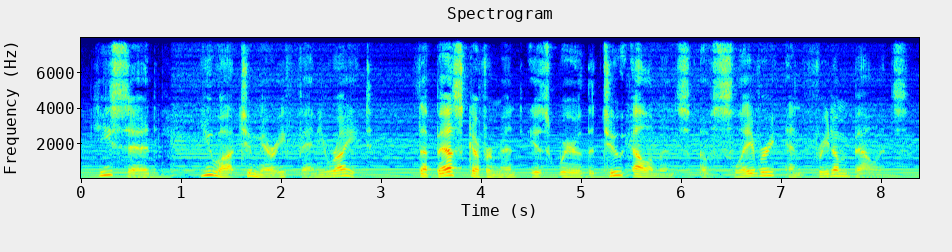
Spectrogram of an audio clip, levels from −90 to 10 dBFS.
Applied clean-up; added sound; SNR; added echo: none; Electric guitar; 12 dB; none.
